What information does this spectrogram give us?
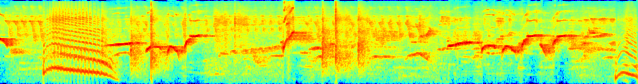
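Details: Young speckled (trotol) white-rumped shama at a bird kiosk in central Jakarta sings loudly in a rich, varied stream of whistles, rising and falling slurs and harsh buzzy notes, with fast changes between phrases; voices faintly behind; its very loud voice is praised.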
